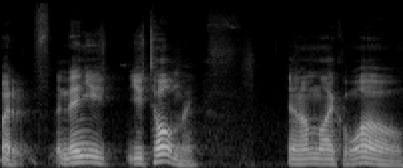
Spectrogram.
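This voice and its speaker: A man at a fairly slow pace, with ordinary pitch variation, against a quiet background. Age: 60s. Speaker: retired state police officer. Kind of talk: casual chat. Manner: halting.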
